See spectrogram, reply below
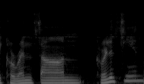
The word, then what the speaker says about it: Corinthian: Corinthian? – Yeah.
